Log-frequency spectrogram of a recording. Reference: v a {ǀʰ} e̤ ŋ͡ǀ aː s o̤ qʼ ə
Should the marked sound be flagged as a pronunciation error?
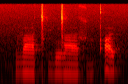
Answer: no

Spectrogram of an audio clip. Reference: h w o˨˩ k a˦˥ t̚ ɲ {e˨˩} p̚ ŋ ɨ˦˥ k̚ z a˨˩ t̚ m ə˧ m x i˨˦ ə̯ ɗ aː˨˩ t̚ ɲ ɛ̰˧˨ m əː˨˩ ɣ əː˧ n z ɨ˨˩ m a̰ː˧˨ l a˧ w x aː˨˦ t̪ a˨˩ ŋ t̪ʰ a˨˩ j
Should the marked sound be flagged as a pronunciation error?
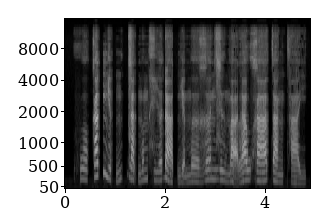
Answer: no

